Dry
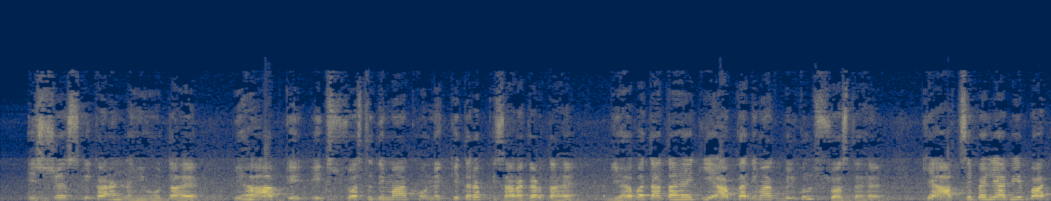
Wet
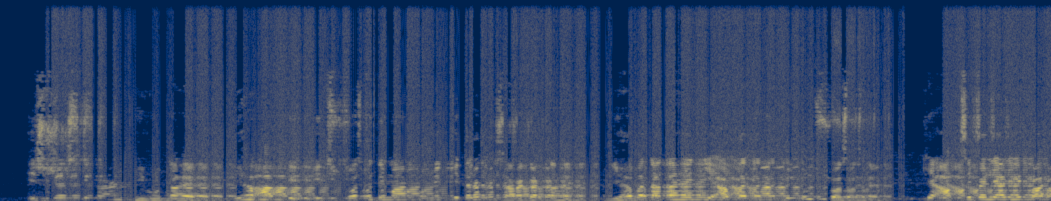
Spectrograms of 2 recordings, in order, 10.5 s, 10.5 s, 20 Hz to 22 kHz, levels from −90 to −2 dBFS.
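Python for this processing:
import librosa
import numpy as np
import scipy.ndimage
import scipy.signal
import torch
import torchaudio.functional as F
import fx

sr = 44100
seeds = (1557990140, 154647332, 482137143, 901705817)

p1 = fx.bin_expand(x, sr, power=2.0)
p2 = fx.low_shelf(p1, sr, hz=140.0, db=-9.0)
p3 = fx.level_steps(p2, sr, step_db=21, at=(0.86, 1.37))
p4 = p3 + fx.echo_single(p3, sr, ms=108, db=-20.0, dry=0)
p5 = fx.echo_crushed(p4, sr, ms=146, feedback_pct=55, bits=7, wet_db=-7.0)
y = p5 * 10.0 ** (3.0 / 20.0)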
